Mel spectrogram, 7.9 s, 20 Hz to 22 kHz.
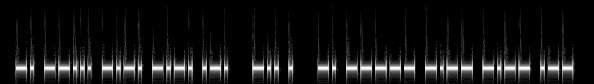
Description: Morse code, heard as a keyed tone, about 25 wpm, 700 Hz. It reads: N7CCR DE N0YYW
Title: USA Callsign DE Callsign - 5 Characters - 25wpm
